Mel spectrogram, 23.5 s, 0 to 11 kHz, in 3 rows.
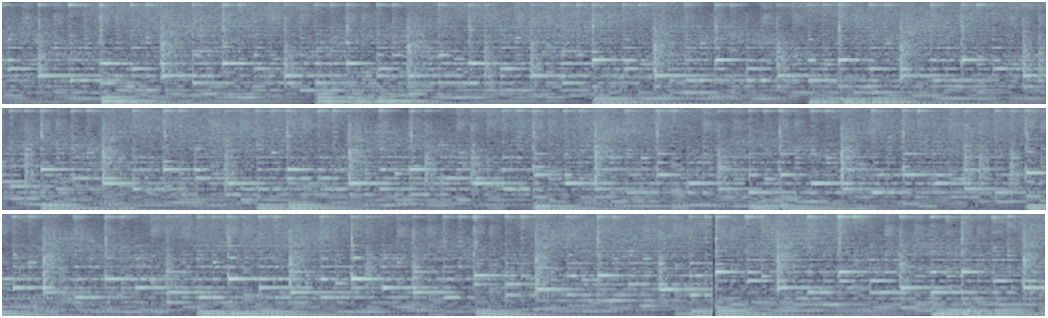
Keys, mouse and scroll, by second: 1.5-1.9 scroll up 1, 5.1 shift+click, 11.0 click, 15.3 click, 16.3 click, 17.6 Tab, 18.4-19.4 scroll down 1, 19.4-22.8 middle drag, 22.8-23.4 scroll up 1.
